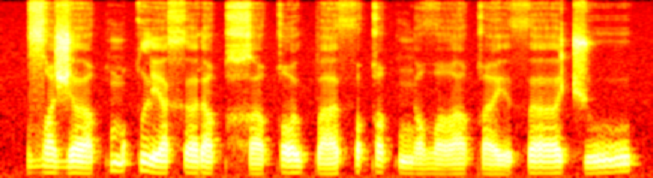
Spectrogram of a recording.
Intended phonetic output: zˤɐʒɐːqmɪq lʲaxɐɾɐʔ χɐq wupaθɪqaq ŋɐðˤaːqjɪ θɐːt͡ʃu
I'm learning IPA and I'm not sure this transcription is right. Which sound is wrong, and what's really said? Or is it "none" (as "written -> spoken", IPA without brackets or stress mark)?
ʔ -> q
